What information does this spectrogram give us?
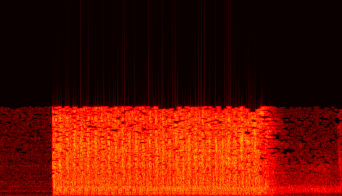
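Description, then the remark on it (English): An AR rifle fires a loud full-auto burst that empties a full clip, rattling off rapid-fire shots nonstop for about two seconds, then cutting off abruptly, leaving a lingering echo. “that's as long as it gets. That's a full clip.”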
